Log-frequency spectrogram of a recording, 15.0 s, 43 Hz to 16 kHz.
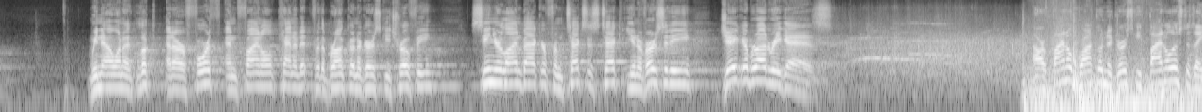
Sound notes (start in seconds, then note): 10.4 audience cheers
